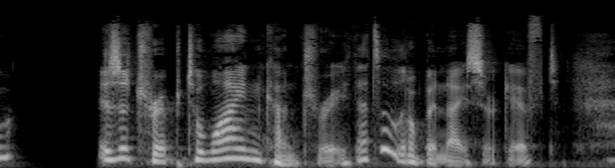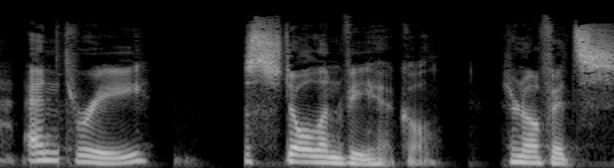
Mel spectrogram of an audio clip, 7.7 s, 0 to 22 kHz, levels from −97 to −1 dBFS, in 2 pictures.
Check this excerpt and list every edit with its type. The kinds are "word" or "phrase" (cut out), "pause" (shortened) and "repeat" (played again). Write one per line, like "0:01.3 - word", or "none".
0:04.2 - word
0:05.4 - word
